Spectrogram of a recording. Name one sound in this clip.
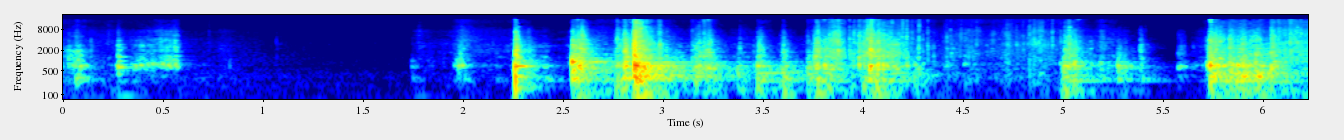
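Metal parts clink and rattle in a tin box.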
